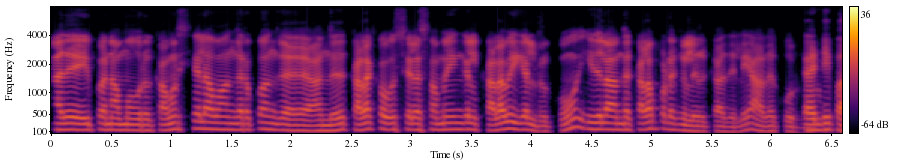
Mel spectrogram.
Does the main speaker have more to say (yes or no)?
no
